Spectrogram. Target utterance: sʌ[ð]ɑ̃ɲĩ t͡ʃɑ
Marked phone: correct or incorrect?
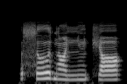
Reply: incorrect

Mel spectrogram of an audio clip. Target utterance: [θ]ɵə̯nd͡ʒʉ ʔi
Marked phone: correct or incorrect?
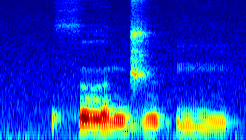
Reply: correct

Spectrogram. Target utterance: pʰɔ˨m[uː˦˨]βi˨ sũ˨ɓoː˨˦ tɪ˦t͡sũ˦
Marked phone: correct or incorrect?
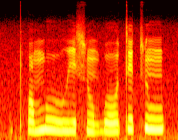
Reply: correct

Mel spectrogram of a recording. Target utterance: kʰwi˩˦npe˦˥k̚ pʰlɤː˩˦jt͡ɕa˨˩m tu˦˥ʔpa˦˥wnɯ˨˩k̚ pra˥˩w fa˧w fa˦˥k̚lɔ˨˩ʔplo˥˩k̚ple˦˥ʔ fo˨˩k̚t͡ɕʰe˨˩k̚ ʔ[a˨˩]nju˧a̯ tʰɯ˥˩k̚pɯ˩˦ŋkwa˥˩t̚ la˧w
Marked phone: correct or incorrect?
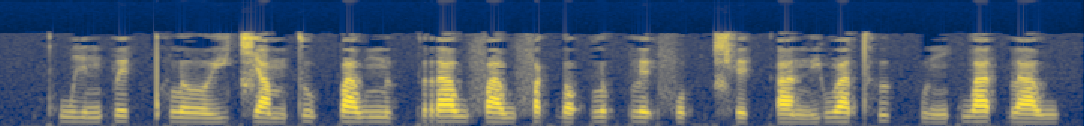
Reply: correct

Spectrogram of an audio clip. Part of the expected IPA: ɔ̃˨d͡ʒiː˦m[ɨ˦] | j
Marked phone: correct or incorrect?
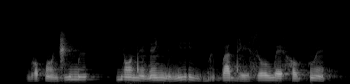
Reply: correct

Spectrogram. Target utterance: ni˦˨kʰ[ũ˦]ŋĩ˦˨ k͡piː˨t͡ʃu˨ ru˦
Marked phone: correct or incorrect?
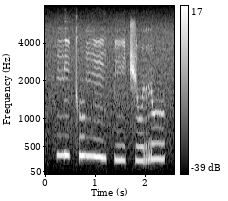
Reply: incorrect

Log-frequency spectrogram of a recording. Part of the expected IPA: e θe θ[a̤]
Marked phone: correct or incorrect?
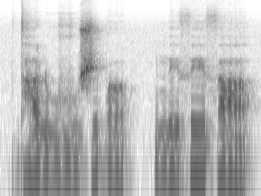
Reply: incorrect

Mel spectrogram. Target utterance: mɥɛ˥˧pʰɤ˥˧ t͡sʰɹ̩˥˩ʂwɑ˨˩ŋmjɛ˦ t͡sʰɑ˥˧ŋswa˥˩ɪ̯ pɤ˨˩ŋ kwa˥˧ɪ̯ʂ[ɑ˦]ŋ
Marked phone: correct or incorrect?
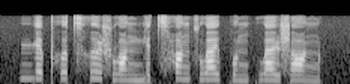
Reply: incorrect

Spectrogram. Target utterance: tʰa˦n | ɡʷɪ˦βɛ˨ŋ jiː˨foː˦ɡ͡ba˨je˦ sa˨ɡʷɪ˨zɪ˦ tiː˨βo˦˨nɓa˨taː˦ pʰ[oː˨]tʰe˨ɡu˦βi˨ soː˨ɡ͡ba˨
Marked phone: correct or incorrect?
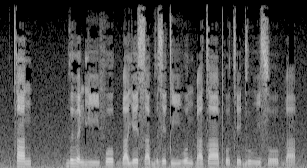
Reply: incorrect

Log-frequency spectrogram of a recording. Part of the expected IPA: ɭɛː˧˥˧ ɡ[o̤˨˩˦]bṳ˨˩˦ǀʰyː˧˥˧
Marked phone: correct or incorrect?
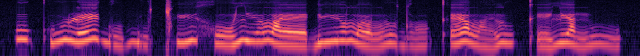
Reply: correct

